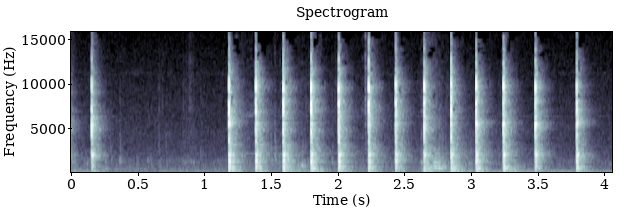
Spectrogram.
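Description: Home laminator with a stripped drive gear, its mechanism clicking in a fast even rhythm, about five clicks a second. The clicking stops briefly near the start, then resumes for about two and a half seconds.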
